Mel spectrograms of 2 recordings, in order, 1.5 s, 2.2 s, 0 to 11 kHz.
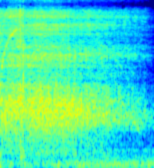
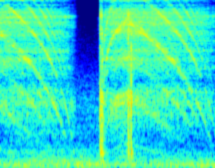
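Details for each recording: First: Old aftermarket reman starter from a 2000–2004 Nissan Maxima with a no-start, bench-tested on 13 V: spins briefly with a rough, gritty grinding under its whir, then winds down; internal starter motor grinding, unlike the smooth new one. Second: Replacement starter for a 2000–2004 Nissan Maxima, bench-tested on 13 V: the gear pushes out and whirs up to a clean high whine, then winds down smoothly with no grinding, unlike the grindy old starter.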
